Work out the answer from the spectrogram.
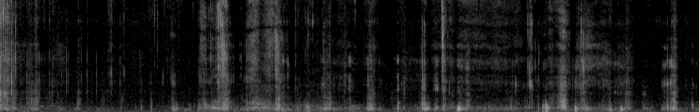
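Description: A bite taken from a Subway sub right at the start, then the mouthful being chewed, with many small, irregular crunches.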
